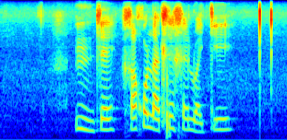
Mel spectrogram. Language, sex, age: Tswana, female, 22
